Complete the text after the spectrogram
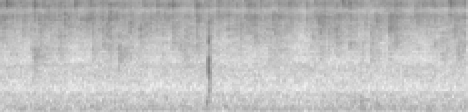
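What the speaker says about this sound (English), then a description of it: "I add some water. Basically, I'm deglazing it with water to kind of get up any of those stuck-on bits in there." Water poured into a hot skillet to deglaze stuck-on bits of meat: a loud, continuous rushing hiss and sizzle that holds steady throughout, with no talking.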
